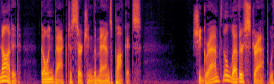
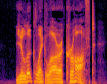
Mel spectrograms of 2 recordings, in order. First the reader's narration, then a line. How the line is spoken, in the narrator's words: he said with a small laugh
